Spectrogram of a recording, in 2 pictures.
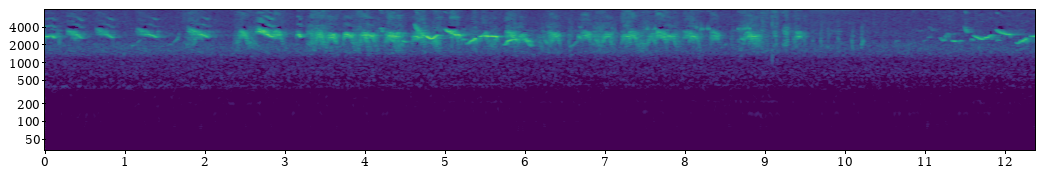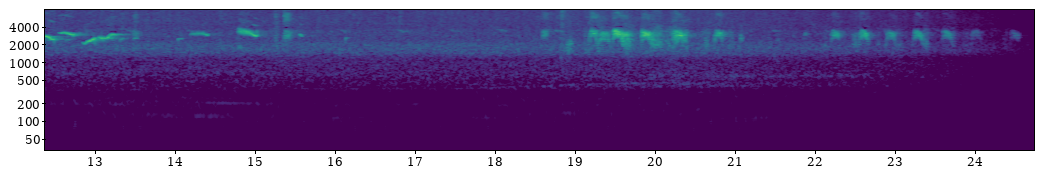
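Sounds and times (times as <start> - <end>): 
birds chirping and warbling: 0.0 - 24.7.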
